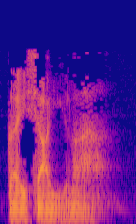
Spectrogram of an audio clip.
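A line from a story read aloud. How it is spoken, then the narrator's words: Soft. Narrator (Chinese): 邓天一 轻声说了一句话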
